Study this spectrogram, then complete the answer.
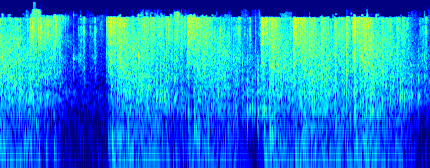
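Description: Sustained, dense gunfire from a first-person shooter video game, with loud overlapping bursts and explosions that dip briefly twice before resuming, filling the whole stretch without talking.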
